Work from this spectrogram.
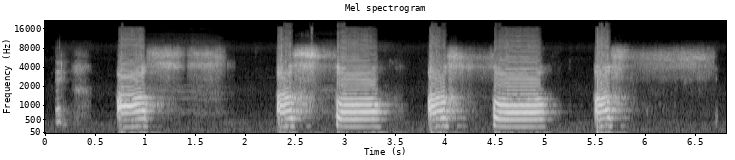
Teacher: सफीर सुनाई देगी लेकिन मोटी सुनाई देगी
